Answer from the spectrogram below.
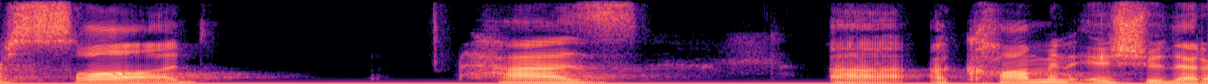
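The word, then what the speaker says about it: ص: What you have to make sure and know is that the sad has nothing to do with your lips. Notice how I pronounce the letter sad. Sa, su, si.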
